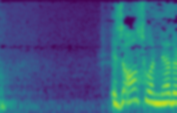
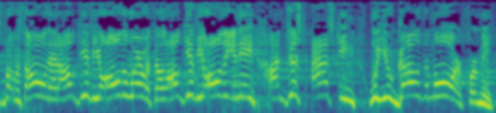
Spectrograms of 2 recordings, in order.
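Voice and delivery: voicing God, pitched higher, rising to shouted pleas; God begging his people to give more; preacher speaking as God, raised and urgent; God pleading; 7 semitones higher than usual. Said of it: "But He says".

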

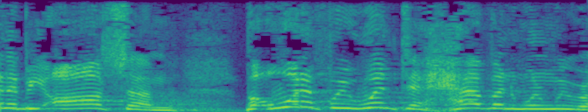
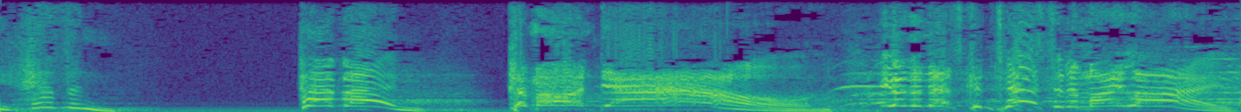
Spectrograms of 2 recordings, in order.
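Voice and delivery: game show announcer; 12 semitones higher, slower than usual. Pretend. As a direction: summon heaven like a game show host. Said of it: "Do we say".

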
